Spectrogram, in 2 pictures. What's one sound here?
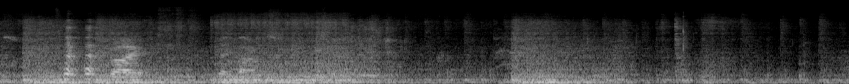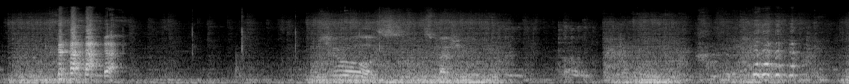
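Gunfire rattles in rapid bursts in a video game.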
